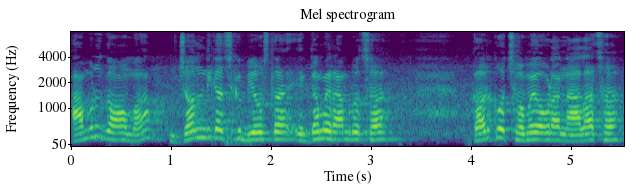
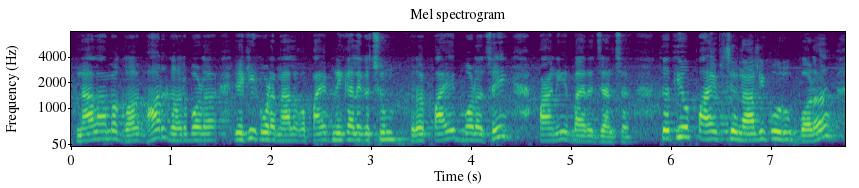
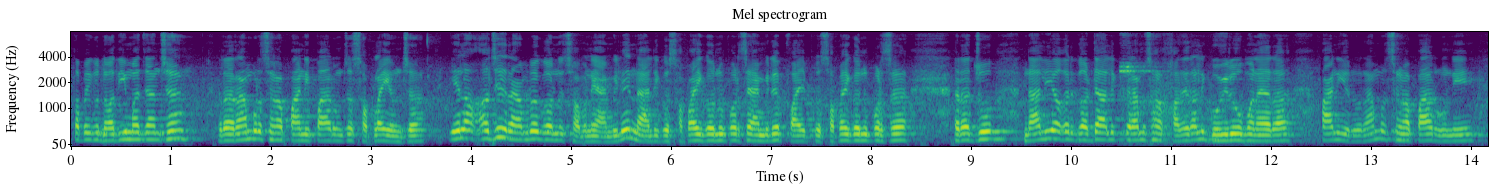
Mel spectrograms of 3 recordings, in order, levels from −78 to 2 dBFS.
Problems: background sounds at intervals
